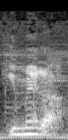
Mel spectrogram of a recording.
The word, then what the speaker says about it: chimera: হ্যাঁ, কিমেরা। CHIMERA। MERA। ভদ্রলোক বানান করে বললেন।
